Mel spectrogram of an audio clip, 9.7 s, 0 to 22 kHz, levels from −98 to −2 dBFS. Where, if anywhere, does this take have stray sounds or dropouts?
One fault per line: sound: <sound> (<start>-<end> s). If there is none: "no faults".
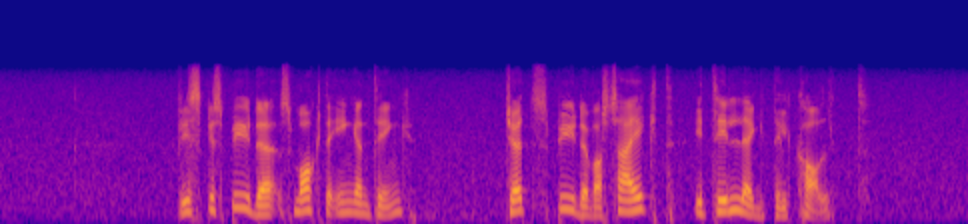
no faults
